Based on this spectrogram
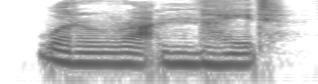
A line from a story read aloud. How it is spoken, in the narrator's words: Jensen slurred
